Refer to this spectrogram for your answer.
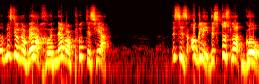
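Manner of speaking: loud shouting. In an acted scene, a character speaking to the others, yelling. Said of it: "maybe not yell so much?".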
